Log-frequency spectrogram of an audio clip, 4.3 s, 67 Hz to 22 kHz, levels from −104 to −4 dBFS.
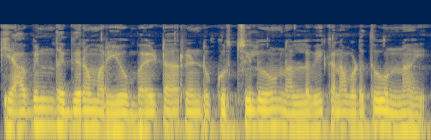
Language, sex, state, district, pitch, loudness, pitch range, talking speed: Telugu, male, Telangana, Mahabubabad, 110 Hz, -15 LUFS, 105-115 Hz, 125 wpm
